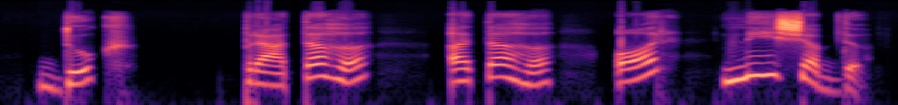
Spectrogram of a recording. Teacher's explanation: और जब हम इसे बोलते हैं ना तो गले से बहुत ही हल्की सी श्वास या हवा बाहर निकलती है जो सुनने में एकदम ह अक्षर जैसी लगती है। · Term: विसर्ग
